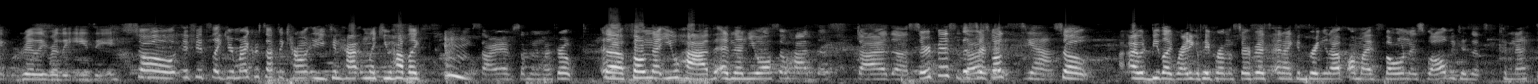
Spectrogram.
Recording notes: We are live from the Microsoft Store at the Scottsdale Fashion Square.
